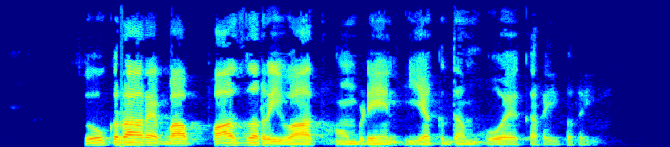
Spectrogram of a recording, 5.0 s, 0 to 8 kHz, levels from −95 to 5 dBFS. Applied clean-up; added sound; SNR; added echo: none; none; none; none.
